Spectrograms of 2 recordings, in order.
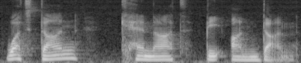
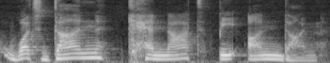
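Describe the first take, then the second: First: Dropping quietly at the end; Lady Macbeth, fading. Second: Slow, grave recitation of the line; Lady Macbeth, slow. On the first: Teacher voicing the broken queen, fading softly. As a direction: let it fall away into regret. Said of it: "And she now says". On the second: Teacher quoting Lady Macbeth to the class, slow and grave. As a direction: let each word sink in slowly. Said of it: "She also says that". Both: Retold or imitated.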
